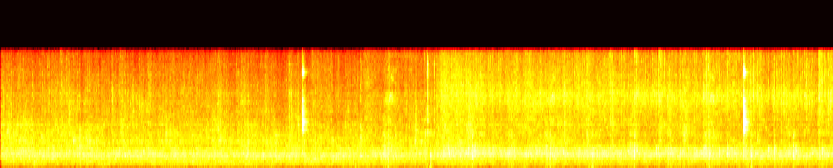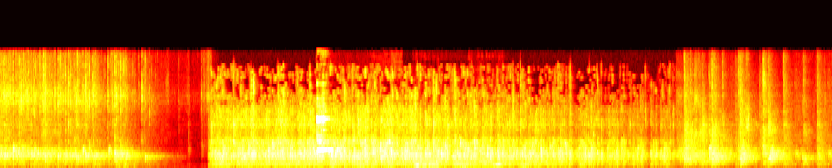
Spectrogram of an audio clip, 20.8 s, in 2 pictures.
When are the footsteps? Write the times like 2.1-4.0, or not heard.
4.5-10.5.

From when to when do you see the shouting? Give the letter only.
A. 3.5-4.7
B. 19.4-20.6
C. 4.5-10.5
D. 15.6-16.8
D.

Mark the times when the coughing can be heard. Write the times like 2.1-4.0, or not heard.
not heard.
